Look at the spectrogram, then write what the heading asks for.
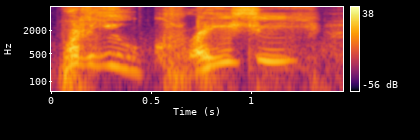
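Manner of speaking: high, stunned outburst; can't believe what she's asking; incredulous. A narrator's reading. Grandpa aghast at Susie.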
